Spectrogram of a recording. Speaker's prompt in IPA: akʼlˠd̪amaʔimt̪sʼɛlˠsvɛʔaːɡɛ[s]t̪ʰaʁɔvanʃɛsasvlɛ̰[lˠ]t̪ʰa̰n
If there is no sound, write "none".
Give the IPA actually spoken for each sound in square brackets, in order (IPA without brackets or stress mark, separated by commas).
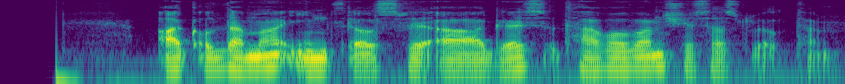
s, lˠ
